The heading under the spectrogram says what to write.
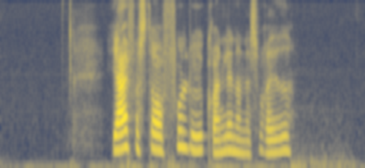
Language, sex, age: Danish, female, 24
